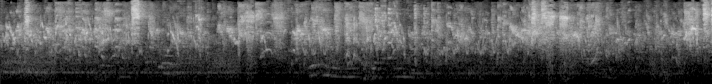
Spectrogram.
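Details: Many budgerigars courting before breeding produce a lively jumble of chirps, warbles and squawks, with a louder, denser passage near the end and a faint steady hum.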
